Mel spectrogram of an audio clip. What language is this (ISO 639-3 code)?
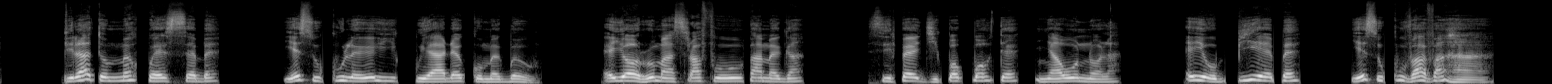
ewe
